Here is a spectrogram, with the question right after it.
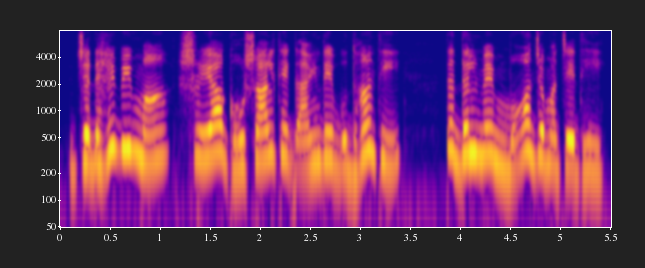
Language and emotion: Sindhi, happy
